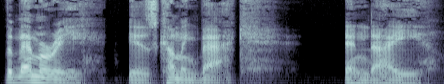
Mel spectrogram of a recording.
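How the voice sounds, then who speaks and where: A man voicing an uneasy adult man who confesses in halting, stumbling phrases. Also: low-pitched, animated, dry recording, studio quality.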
